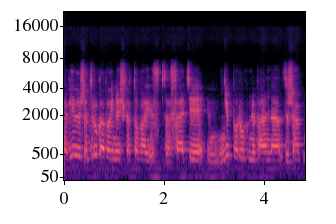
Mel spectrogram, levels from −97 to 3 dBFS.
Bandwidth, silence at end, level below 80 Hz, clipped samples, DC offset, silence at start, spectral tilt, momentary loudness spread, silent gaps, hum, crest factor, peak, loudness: 16.5 kHz; 0 s; -70 dBFS; under 0.1%; under 0.1%; 0 s; 0.5 dB/octave; 5 LU; none; none; 16 dB; -18 dBFS; -32 LUFS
